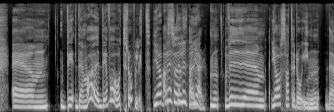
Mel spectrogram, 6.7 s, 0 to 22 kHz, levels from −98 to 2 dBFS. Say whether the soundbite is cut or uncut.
cut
